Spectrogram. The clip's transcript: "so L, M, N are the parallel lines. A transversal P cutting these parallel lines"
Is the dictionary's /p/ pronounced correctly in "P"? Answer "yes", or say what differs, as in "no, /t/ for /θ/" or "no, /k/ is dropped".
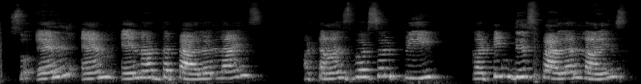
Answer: yes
